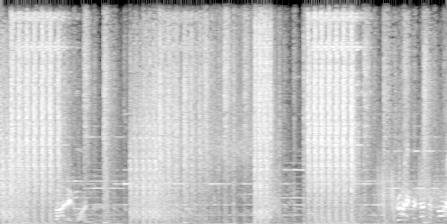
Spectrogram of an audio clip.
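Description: Rapid automatic gunfire bursts from the Terminator Dark Fate Defiance video game, loud and sustained in several long volleys with brief pauses between them, with game voices faintly underneath.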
